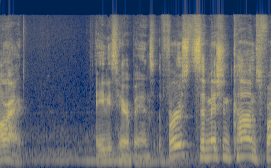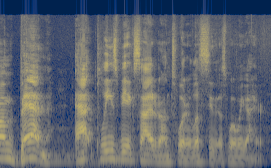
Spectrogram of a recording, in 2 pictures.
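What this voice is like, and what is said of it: Usual voice. Nothing is said of it.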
